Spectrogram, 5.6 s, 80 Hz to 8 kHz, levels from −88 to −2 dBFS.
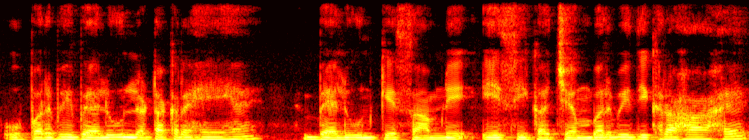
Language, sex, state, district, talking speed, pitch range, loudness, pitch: Hindi, male, Madhya Pradesh, Umaria, 170 wpm, 120-135 Hz, -16 LUFS, 125 Hz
